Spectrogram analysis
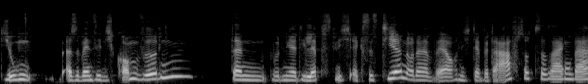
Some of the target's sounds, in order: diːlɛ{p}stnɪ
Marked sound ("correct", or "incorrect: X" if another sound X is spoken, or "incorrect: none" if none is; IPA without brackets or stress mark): correct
